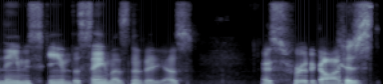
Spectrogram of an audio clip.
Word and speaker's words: NVIDIA: Do you call it NVIDIA or NVIDIA? NVIDIA. NVIDIA. I've heard it's supposed to be pronounced NVIDIA, but I pronounce it NVIDIA because American.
